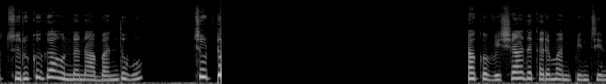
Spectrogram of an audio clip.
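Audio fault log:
2.21–4.69 s, audio dropout to silence: the speech cuts off abruptly and returns mid-flow after about 2.48 s of silence, with no room tone or hiss, unlike a natural pause. The input was likely lost while recording continued writing zeros.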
